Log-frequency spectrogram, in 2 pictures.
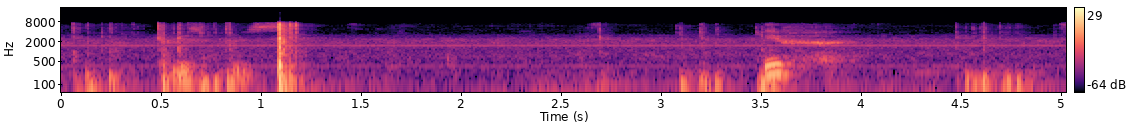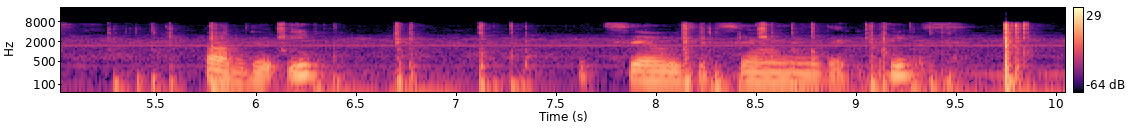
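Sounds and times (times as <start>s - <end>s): computer keyboard typing: 0.0s - 1.3s, 2.6s - 3.6s, 4.4s - 7.4s, 8.1s - 10.0s.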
